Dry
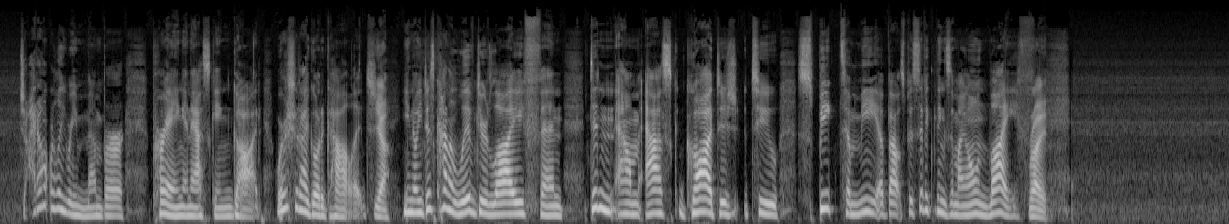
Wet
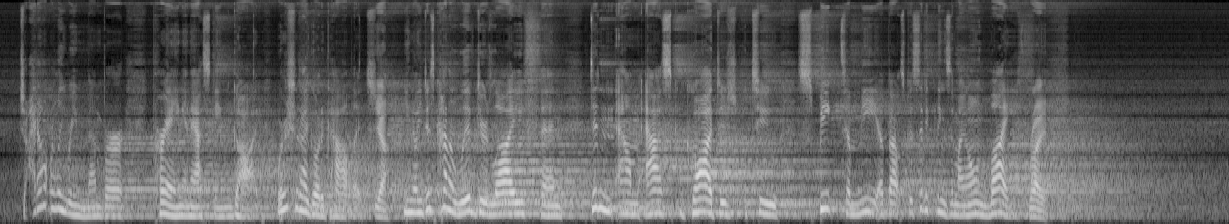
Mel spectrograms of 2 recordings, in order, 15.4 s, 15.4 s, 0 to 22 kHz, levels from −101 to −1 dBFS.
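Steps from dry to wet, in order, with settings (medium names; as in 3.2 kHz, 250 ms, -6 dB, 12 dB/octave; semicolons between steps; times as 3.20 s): comb of notches 1.3 kHz; reverberation RT60 4.7 s, pre-delay 85 ms, DRR 8.5 dB; careless resampling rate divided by 2×, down none, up hold; trim +6.5 dB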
